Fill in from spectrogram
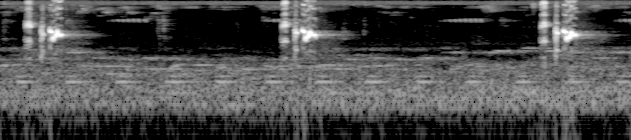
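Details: Sooty-headed bulbul, singing loud to call rivals and provoke wild birds into answering; three sharp phrases about two and a half seconds apart, a couple of quick clicks then a bright slurred whistle falling in pitch.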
